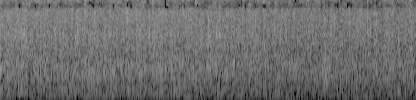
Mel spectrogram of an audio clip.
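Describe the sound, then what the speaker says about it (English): Hail pelting a moored sailboat in a marina slip at Port Townsend, heard as a dense, steady loud hiss of countless impacts with no pauses. "Currently hailing outside."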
